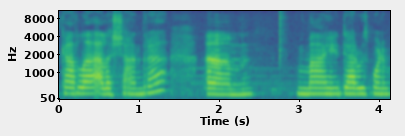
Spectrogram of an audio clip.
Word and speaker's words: Carla Alexandra: It's pronounced Carla Alexandra.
